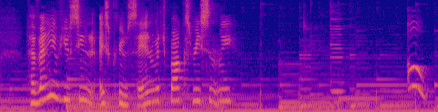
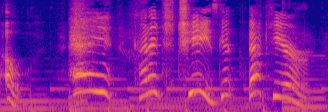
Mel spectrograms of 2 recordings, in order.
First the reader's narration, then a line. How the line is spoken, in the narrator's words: Stella yelled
